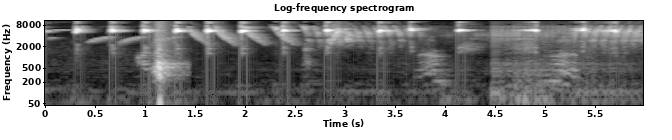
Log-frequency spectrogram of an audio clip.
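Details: A kept lovebird (Agapornis), singing in full voice with an open beak, gives a fast run of sharp, high chirps, about three a second, with a few lower chattering notes and faint indoor sounds.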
